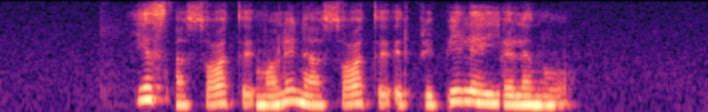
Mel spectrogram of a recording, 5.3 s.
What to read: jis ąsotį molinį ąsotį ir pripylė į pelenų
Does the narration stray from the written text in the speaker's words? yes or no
no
